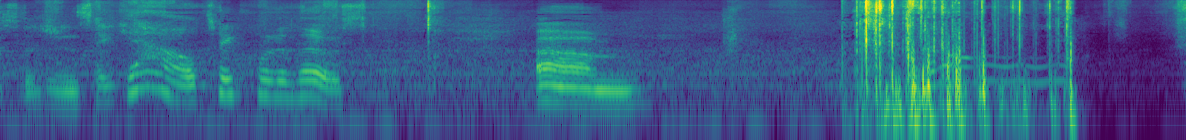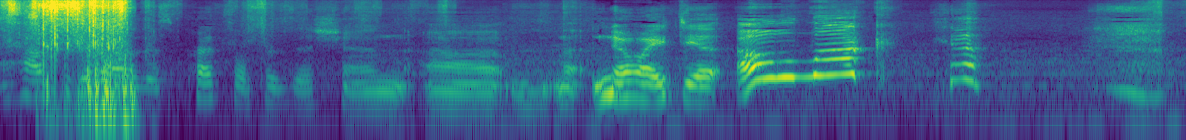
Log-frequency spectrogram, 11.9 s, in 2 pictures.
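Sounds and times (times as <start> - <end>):
speech: 0.1 - 3.4, 6.0 - 11.8
Sacred Forest Oracle card deck being shuffled and drawn: 4.2 - 7.3.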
